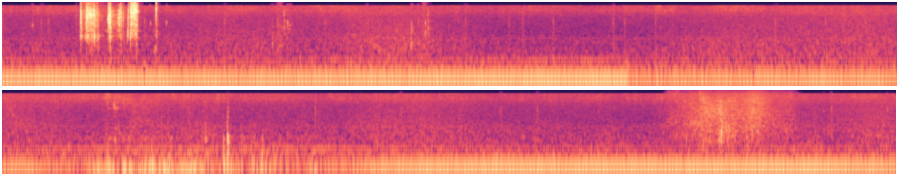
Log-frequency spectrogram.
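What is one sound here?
Short menu clicks sound as items are selected.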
